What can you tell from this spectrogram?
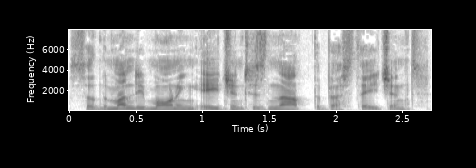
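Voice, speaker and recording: A normal speaking voice from a man, fairly low in pitch, fairly quick, with fairly even intonation. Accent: American. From US Massachusetts. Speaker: property investor and former software engineer. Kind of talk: casual chat. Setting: studio.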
